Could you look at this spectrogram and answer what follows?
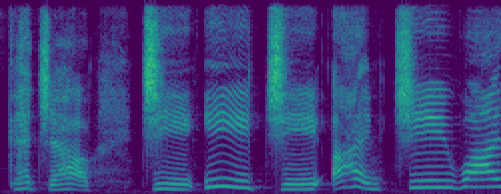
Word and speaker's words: soft G: And soft G is spelled G-E, G-I, G-Y, and D-G-E. And they all make the J sound like the jump card.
